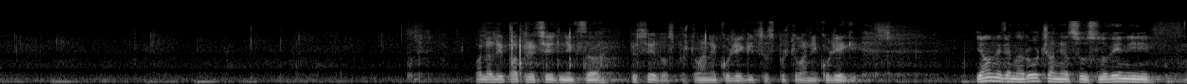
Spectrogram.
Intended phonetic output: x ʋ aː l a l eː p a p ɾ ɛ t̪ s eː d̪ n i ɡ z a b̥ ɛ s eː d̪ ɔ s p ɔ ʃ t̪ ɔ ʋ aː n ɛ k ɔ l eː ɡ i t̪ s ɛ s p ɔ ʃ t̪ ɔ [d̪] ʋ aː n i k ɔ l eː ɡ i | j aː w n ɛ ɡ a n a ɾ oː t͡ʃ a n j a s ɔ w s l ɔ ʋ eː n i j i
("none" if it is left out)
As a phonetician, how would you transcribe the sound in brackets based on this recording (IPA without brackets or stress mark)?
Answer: none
